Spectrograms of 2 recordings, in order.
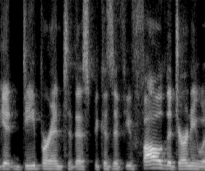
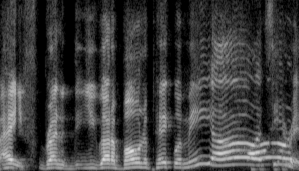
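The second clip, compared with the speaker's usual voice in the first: put-on New Jersey accent with raised pitch; 7 semitones higher than usual. Replying to brendan, who has a bone to pick, in a put-on jersey accent. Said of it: "stuck in this accent for the rest".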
